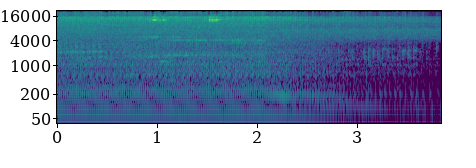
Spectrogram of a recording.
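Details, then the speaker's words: Kubota B7001 diesel tractor after replacing the failed alternator, which had caused metallic noise, smoke and belt squeal, and the radiator hoses. Steady, even idle with no knocks or squeals, then a smooth wind-down; charging at about 13.1 V, noises gone. "There are no more noises at all. The engine is working perfectly."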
